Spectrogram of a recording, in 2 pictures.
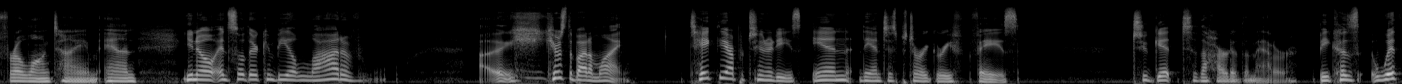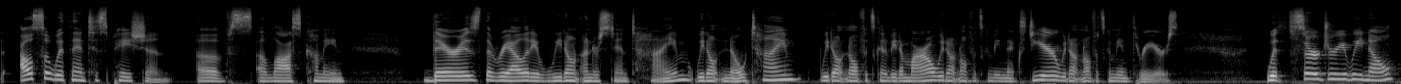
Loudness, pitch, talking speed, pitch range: -29 LUFS, 165 Hz, 195 wpm, 140-200 Hz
